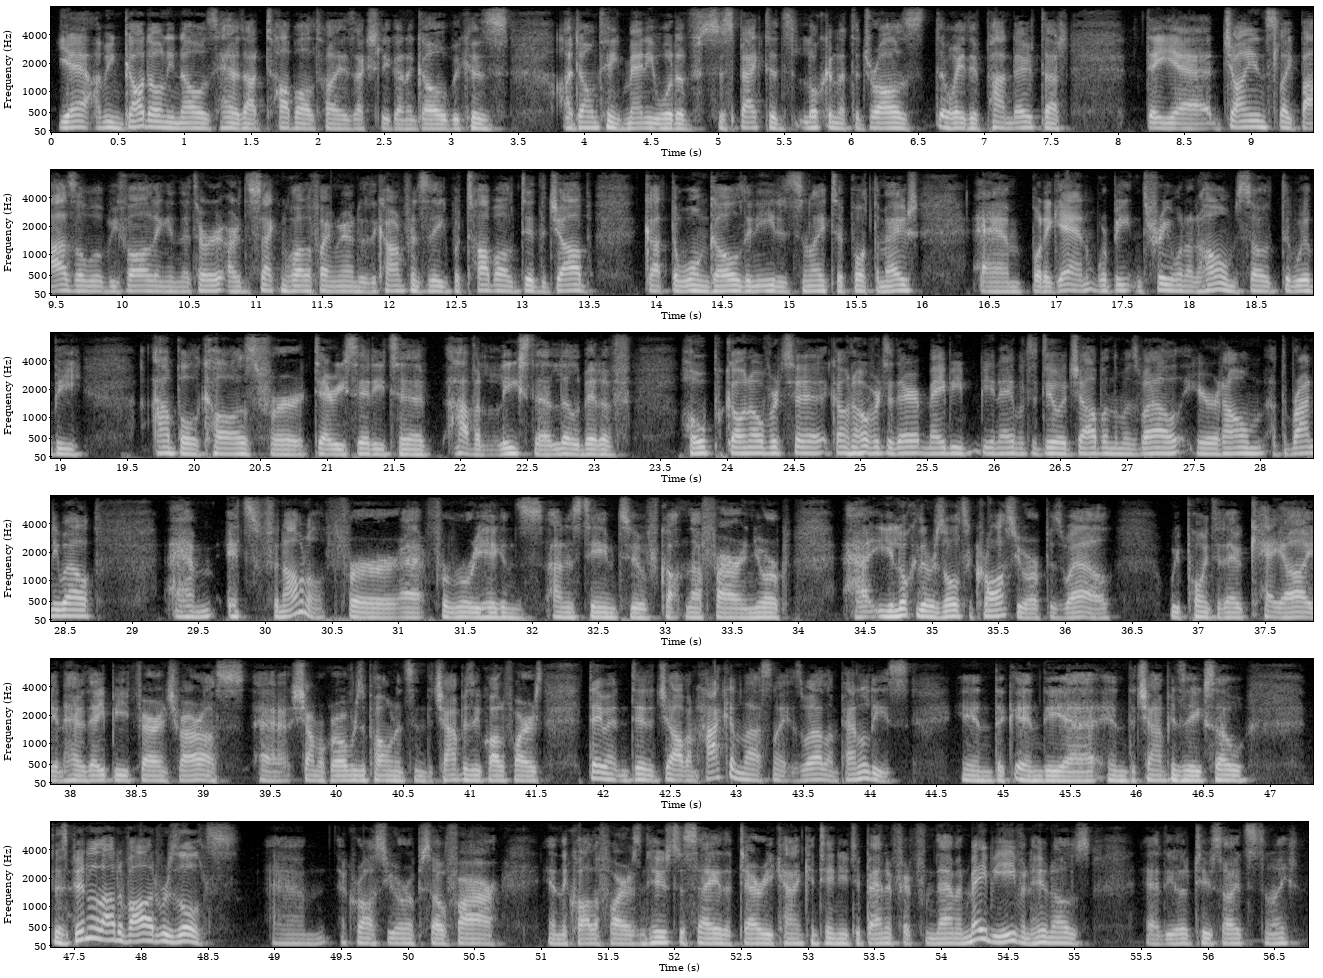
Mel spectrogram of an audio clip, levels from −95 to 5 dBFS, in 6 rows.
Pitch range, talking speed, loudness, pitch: 115-130 Hz, 240 wpm, -20 LUFS, 120 Hz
